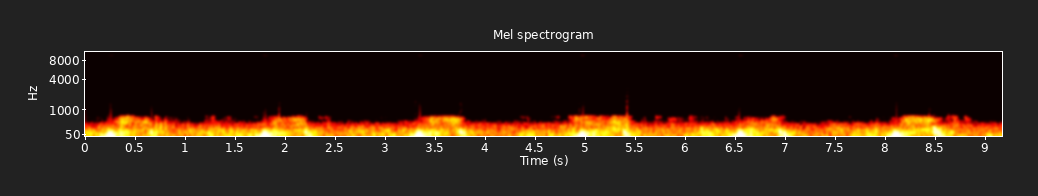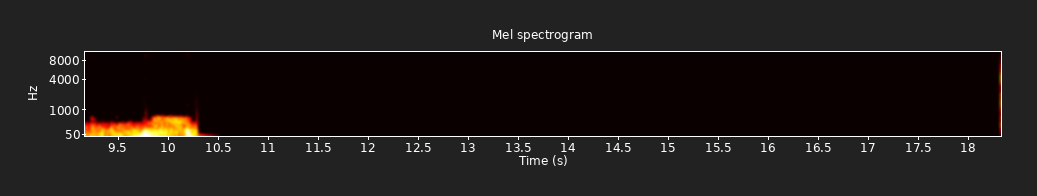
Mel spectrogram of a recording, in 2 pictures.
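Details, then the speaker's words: Mitral regurgitation: high-pitched blowing holosystolic murmur at the cardiac apex, heartbeat about 76 a minute, no opening snap, contrasted with mitral stenosis. "Choice A, which is the high-pitched blowing holosystolic murmur at the cardiac apex is what's going to be a mitral regurgitation. So since it is high-pitched, it's at the right location, but it's the wrong sound. So this is what mitral regurgitation is going to sound like in comparison to the stenosis."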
